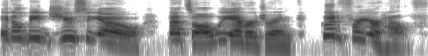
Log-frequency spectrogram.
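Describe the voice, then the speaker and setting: A put-on character voice moves fairly slowly through very wide pitch swings in a very clean recording with a silent background. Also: woman, high pitch for a woman. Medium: read story. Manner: loud, hearty.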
